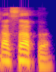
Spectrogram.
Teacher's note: কাসাব আসলে কাসা বা আছে কিন্তু শেষেটা সাকিন করে দেবেন, কাসাব। কাসাব বানানোর সময় বলবেন মা যে বা জবর বা, কিন্তু যখন মিলিয়ে পড়বেন হুম তখন বা সাকিন করবেন, কাসাব।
